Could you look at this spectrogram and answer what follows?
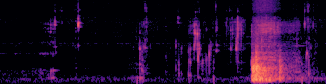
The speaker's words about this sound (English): I need another sip of hot chocolate.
